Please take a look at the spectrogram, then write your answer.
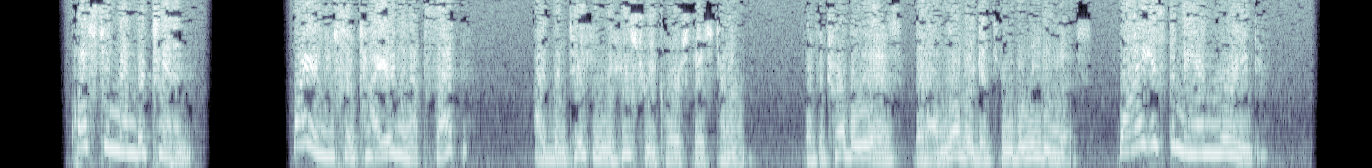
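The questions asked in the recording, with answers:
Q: Why is the man worried?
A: He can't finish the reading list for his history course.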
